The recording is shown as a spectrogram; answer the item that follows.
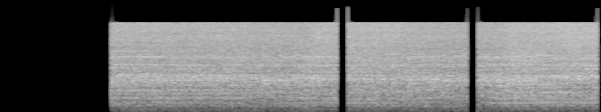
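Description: Hand-held hair dryer blowing steadily while hair is blow-dried. It starts about a second in and cuts out twice for an instant.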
